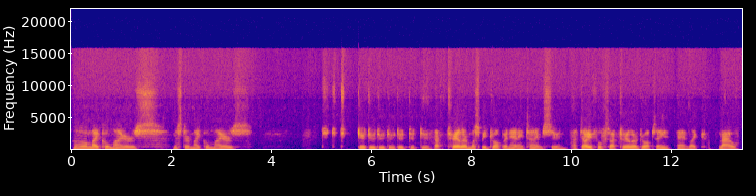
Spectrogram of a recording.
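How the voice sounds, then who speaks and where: A Scottish man chatting easily on a livestream, reading out viewers' comments and replying in a relaxed, rambling way. His pitch sits in an ordinary middle range. He often trails off and restarts his sentences. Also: measured pace, narrow, tinny audio. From Scotland. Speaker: livestream host.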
